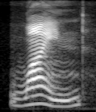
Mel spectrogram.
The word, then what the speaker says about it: wind: Here the word wind is used as a verb. So we have to pronounce it as wind. But at the same time, the word wind is pronounced as wind, but only when it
